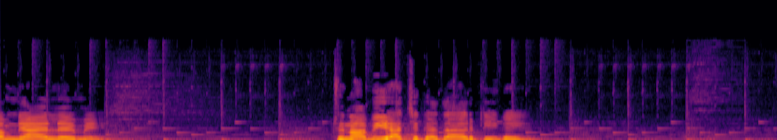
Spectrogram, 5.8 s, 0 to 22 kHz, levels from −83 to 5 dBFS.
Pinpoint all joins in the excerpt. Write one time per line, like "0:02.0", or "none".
none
